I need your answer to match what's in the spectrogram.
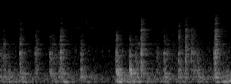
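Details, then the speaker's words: GE Infusor GTWN5050M0WS H.E. washer running empty, around the rinse stage: irregular bursts of rattling clatter like loose chain links, which the owner jokes is rattling its chains; cause unclear. "we rattled our chains off the chains man"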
